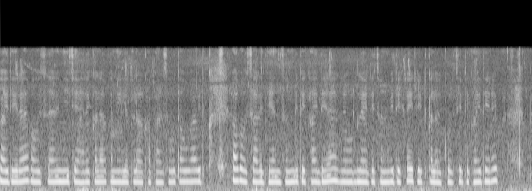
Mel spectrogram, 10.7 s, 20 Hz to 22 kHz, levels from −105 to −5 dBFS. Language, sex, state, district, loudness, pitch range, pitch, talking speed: Hindi, female, Bihar, Sitamarhi, -18 LUFS, 220-230 Hz, 225 Hz, 190 wpm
